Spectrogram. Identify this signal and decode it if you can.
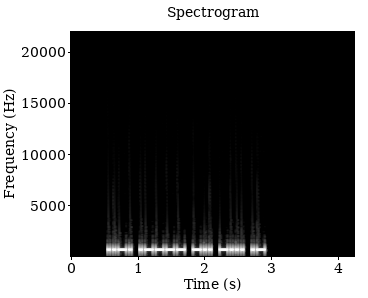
Morse code, heard as a keyed tone, about 30 wpm, 700 Hz. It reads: F1DBA
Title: DXCC-100 Call Signs - 5 Characters - Repeated 3x - 30wpm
